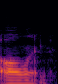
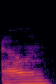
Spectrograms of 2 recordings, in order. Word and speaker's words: Allin: And a match that I'm pretty interested in is Cody Rhodes versus Darby Allin. Now, I think it's actually pronounced Allen, but I like calling him Allin.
